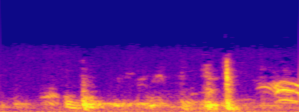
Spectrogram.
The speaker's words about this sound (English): What's that? Sounds like someone rapping on the French door. There is someone standing outside them. It's a girl.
